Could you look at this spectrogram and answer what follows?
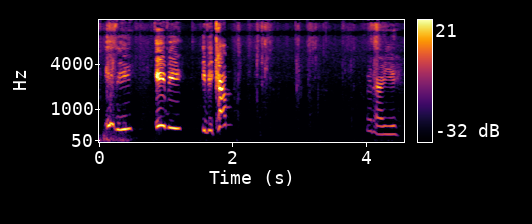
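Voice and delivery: loud high call across the field; calling the dog. Real, not acted. Owner calling her puppy back, loud and high.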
